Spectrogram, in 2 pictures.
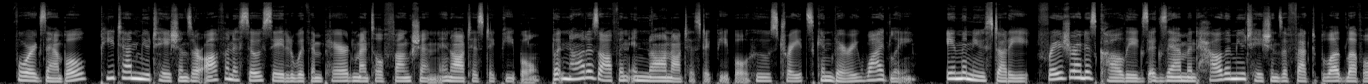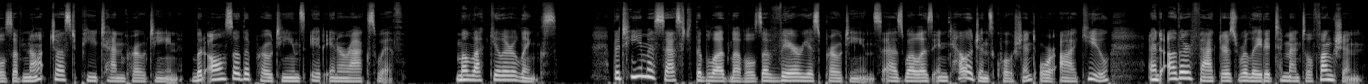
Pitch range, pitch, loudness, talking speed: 155-215 Hz, 170 Hz, -18 LUFS, 170 wpm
